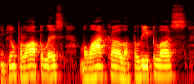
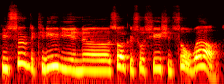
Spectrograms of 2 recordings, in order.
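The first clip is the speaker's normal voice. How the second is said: higher mock-awed voice; mocking impressed fans; 7 semitones higher than usual. Mocking fans who praise Bobby, higher awed voice. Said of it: "everyone's like".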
